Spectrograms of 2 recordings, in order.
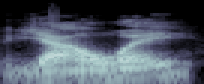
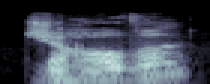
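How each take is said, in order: First: The name begins with a Y sound. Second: The name begins with a J sound. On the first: The speaker calls it right. "some people pronounce it Yahweh" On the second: The speaker calls it wrong. "some people pronounce it Jehovah"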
